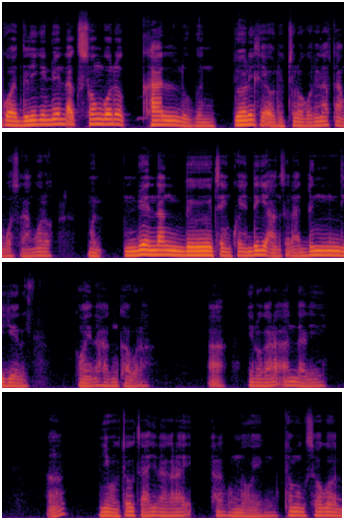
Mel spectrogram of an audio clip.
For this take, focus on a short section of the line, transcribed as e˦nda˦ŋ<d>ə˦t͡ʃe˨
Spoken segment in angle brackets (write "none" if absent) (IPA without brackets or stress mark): d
